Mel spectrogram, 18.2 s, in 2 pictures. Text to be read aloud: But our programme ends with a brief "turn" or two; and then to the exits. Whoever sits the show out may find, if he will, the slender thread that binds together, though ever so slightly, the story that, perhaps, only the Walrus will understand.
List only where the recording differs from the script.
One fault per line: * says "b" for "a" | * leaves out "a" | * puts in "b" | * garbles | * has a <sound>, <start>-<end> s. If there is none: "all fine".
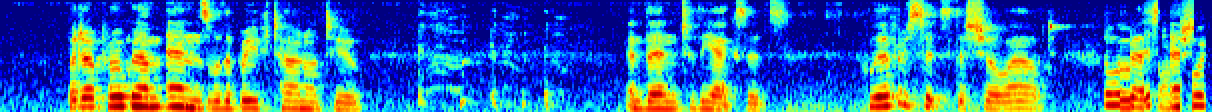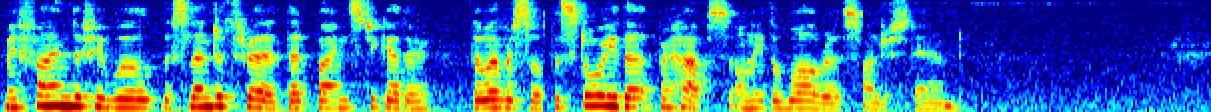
* has a cough, 3.1-4.3 s
* garbles
* leaves out "slightly"
* leaves out "will"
